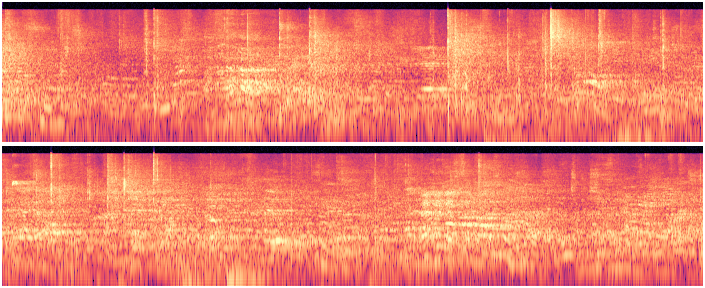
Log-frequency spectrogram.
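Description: Several men and women chatter and call out in the background.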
